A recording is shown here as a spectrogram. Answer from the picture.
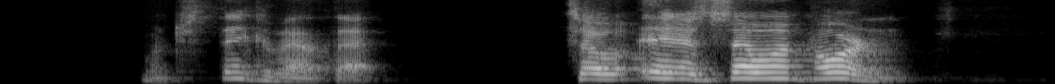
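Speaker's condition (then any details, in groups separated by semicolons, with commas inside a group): ALS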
